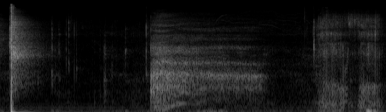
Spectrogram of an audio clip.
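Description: A sharp crack of the tab popping open on a can of orange pineapple Wegmans sparkling water, followed by a sustained fizzy hiss and then a short slurping sip, fairly loud, with no talking.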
